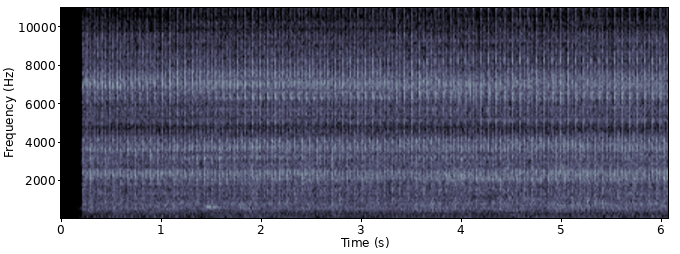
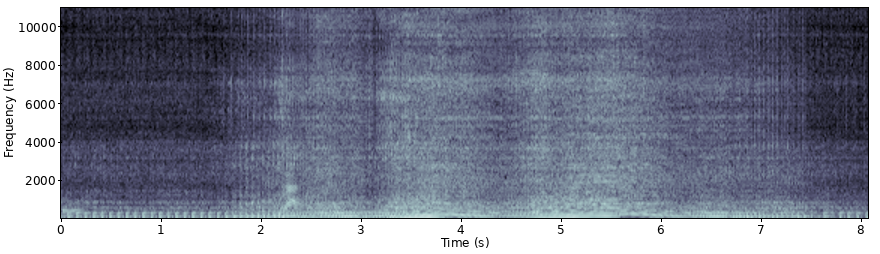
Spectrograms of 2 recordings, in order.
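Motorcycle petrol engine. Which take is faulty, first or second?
first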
